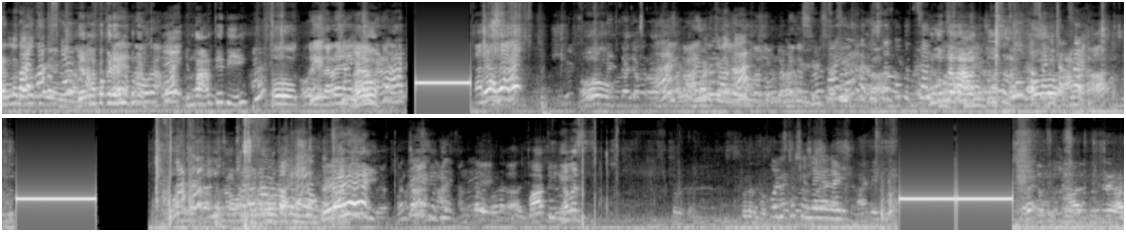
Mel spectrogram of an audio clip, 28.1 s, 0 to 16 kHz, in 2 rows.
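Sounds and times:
high-pitched censor bleep: 5.2s - 5.9s, 14.2s - 15.2s, 25.2s - 26.7s
heated speech: 5.9s - 14.2s, 16.1s - 21.4s.

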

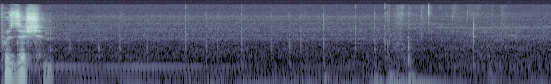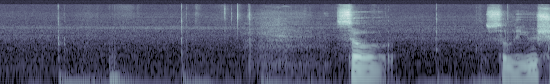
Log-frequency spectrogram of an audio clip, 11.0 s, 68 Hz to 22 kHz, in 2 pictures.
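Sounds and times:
faint computer clicks and taps: 0.4s - 5.1s, 6.0s - 8.2s, 9.8s - 10.7s.

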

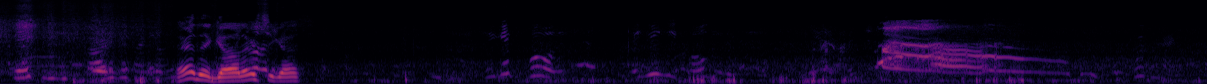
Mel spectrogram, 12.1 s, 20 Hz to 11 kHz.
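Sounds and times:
child's high-pitched squeal: 8.8s - 10.8s.

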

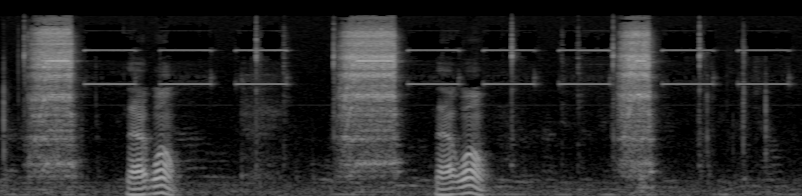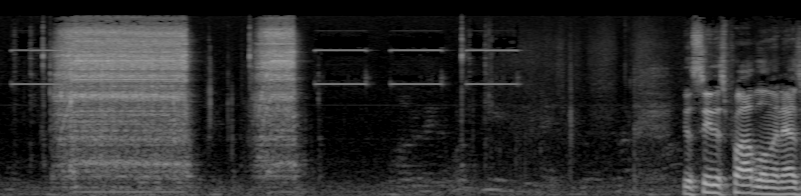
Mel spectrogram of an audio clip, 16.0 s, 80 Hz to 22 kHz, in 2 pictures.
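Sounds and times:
electric screwdriver running: 0.2s - 0.8s, 3.4s - 4.0s, 6.2s - 6.6s, 8.6s - 11.1s.

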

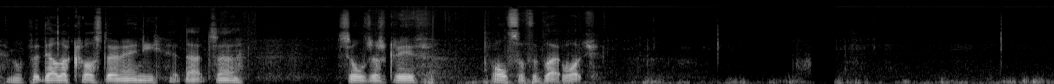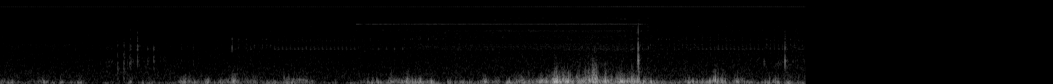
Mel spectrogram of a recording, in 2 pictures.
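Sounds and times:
wind buffeting microphone: 4.2s - 18.6s.

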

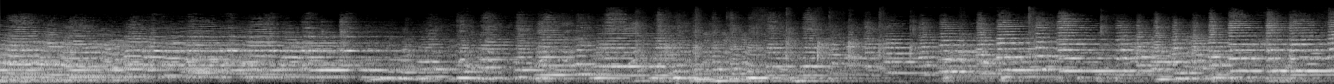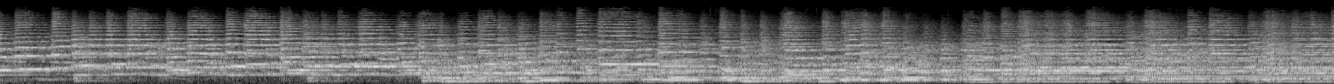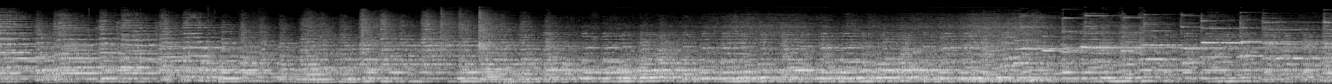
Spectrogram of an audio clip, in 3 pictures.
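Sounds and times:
orchestral strings and brass: 0.0s - 40.0s.

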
